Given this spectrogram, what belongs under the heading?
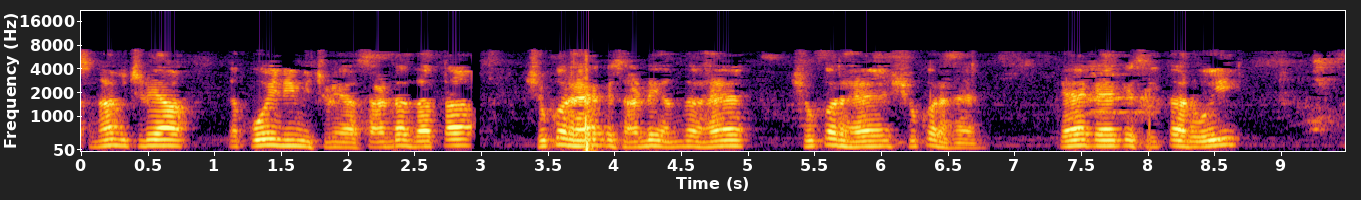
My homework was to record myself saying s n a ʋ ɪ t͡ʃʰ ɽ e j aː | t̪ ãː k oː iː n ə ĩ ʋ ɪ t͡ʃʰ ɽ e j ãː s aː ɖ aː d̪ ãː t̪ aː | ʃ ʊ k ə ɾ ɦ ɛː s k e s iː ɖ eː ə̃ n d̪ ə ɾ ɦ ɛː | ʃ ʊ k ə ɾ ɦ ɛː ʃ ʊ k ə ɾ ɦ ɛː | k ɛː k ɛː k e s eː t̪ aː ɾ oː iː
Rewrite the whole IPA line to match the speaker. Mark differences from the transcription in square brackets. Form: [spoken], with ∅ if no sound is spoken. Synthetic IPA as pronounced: s n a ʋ ɪ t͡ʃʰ ɽ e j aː | t̪ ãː k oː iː n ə ĩ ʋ ɪ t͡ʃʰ ɽ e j [aː] s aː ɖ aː d̪ [aː] t̪ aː | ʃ ʊ k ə ɾ ɦ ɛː [∅] k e s [aː] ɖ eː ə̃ n d̪ ə ɾ ɦ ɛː | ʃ ʊ k ə ɾ ɦ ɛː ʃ ʊ k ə ɾ ɦ ɛː | k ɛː k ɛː k e s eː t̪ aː ɾ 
